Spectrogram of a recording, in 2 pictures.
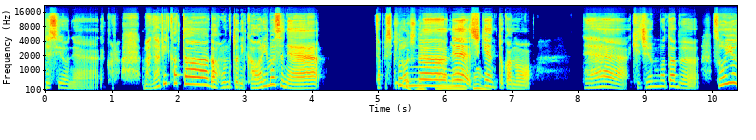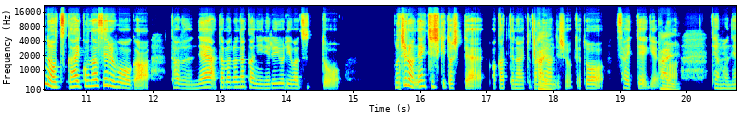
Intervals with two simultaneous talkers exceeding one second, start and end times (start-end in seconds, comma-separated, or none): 5.2-6.7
